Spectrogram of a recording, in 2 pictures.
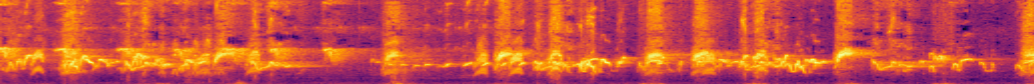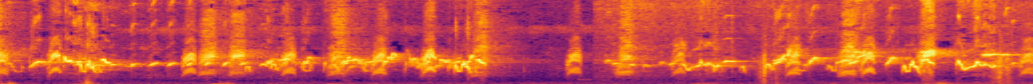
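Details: Sooty-headed bulbul lure for trapping birds: bursts of rapid bubbly chatter and chirps, broken by short pauses, with one clear silence near the eighth second.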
